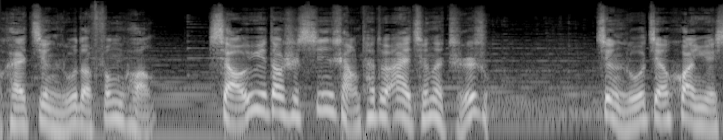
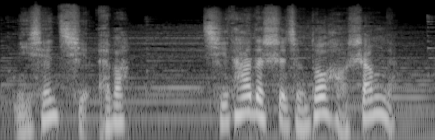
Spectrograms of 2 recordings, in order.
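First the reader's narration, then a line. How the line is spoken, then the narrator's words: Soft reluctant sigh. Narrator (Chinese): 小玉似乎有点不忍，微微叹息一声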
